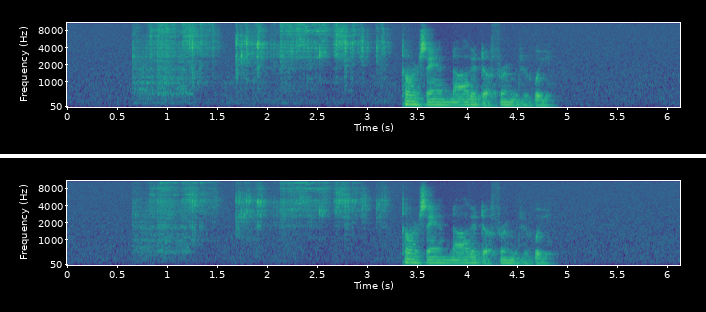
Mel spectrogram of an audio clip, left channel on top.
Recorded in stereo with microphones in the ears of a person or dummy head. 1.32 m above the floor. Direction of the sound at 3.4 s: Centre (ahead or behind).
